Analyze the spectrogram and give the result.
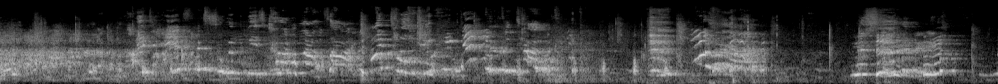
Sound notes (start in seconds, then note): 6.4 Marianne sobs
